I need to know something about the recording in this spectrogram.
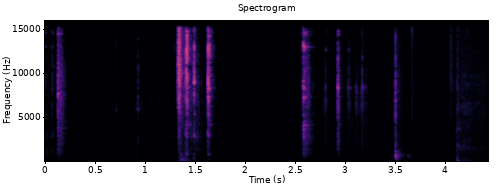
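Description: beer bottles being opened

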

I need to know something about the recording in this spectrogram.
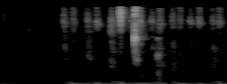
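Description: computer keyboard typing

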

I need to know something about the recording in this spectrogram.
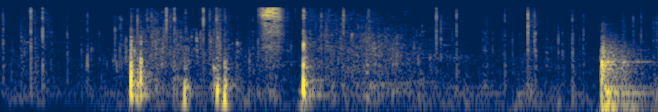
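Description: beer being opened

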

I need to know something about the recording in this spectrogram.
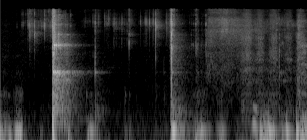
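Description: glasses clinking

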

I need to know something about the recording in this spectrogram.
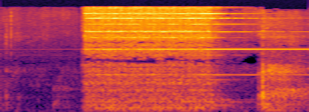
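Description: telephone ringing

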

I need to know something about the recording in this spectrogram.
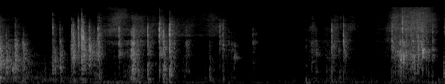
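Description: turning a paper page

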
